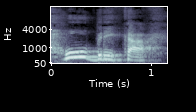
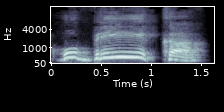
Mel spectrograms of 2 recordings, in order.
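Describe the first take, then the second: First: The stress falls on the first syllable. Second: The stress falls on the second syllable. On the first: The speaker calls it wrong. "Recorde não é rúbrica" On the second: The speaker calls it right. "é rubrica"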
